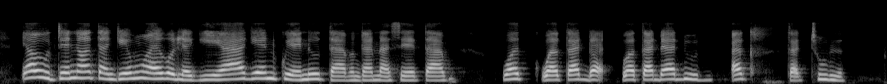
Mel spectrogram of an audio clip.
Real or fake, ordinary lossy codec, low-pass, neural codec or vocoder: fake; none; 7.2 kHz; codec, 16 kHz, 1 kbps, FunCodec, trained on LibriTTS, 50 frames a second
